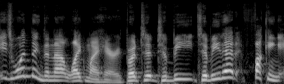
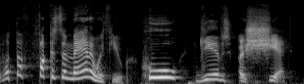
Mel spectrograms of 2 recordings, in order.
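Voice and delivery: pitched-up exasperation; exasperated outburst; 9 semitones higher than usual. Real, not acted. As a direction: vent in disbelief.

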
